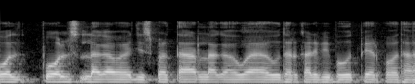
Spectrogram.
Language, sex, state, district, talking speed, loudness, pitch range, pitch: Hindi, male, Punjab, Pathankot, 260 wpm, -15 LUFS, 110-115 Hz, 115 Hz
